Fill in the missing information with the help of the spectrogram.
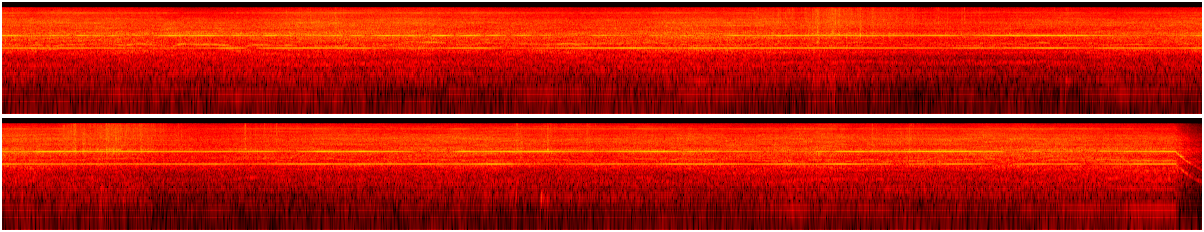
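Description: Lupe Pure cordless stick vacuum running steadily, a high motor whine over rushing air, as its floor head is pushed back and forth over wiry carpet picking up porridge oats and cornflakes. It switches off suddenly at the very end.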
